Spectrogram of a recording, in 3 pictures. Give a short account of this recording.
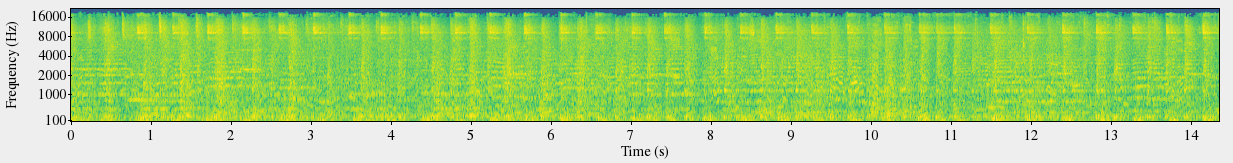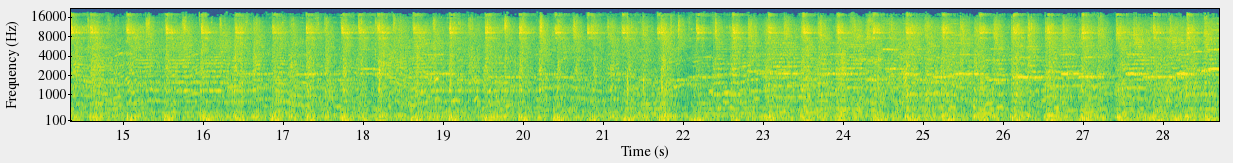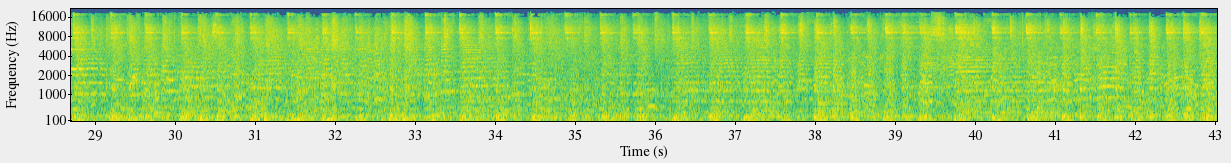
Célébration du Saint Marcel patron protecteur de la ville, Celebration of Saint Marcel patron saint of the city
